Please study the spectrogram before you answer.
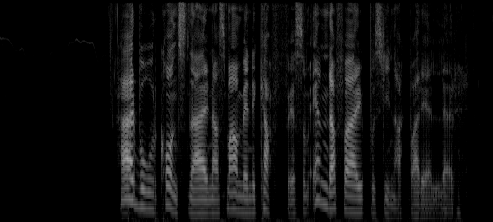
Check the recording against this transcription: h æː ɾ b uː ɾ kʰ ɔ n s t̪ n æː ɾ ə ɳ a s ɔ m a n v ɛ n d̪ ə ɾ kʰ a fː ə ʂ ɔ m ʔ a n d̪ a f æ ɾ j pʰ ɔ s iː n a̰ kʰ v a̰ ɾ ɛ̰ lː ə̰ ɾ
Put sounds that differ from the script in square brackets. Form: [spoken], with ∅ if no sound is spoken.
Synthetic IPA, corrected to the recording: h æː ɾ b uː ɾ kʰ ɔ n s t̪ n æː ɾ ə ɳ a s ɔ m a n v ɛ n d̪ ə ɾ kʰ a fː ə [s] ɔ m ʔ [ɛ] n d̪ a f æ ɾ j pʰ ɔ s iː n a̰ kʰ v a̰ ɾ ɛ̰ lː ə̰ ɾ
